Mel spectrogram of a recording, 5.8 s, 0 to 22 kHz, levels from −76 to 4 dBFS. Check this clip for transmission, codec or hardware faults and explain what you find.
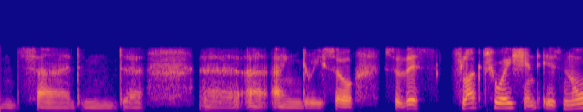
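No transmission, codec or hardware faults are present.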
